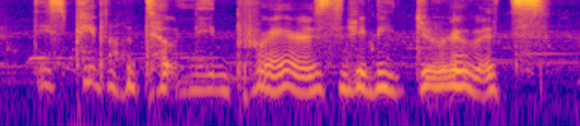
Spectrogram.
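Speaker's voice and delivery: quiet whispered aside. Speaking in character just after another character's prayer for the land: whispering. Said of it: "I whisper to Grim".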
